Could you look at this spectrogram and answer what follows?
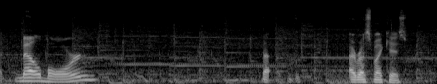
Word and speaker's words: Melbourne: What's the What's the It's That's not That's like the American way to say it. But I'm an enlightened globalist. It's Melbourne. Melbourne. That's how you say it.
